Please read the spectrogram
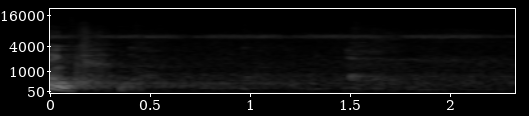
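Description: Crickets chirring in a steady high-pitched drone.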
